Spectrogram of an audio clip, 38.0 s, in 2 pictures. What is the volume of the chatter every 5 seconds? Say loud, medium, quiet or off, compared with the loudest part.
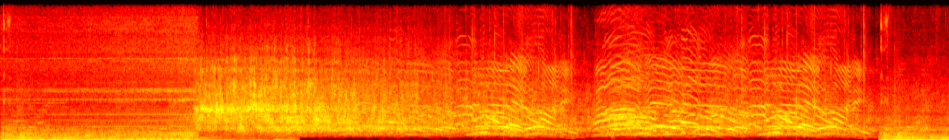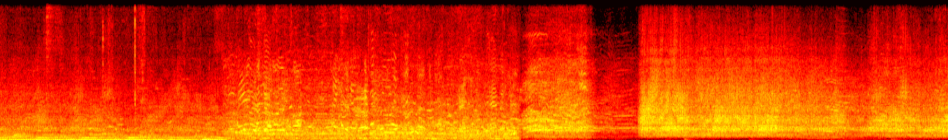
medium, medium, loud, loud, loud, loud, medium, medium.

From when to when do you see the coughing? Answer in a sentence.
The coughing can't be heard in this clip.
